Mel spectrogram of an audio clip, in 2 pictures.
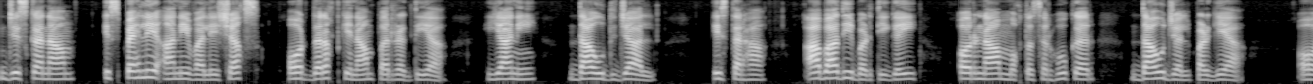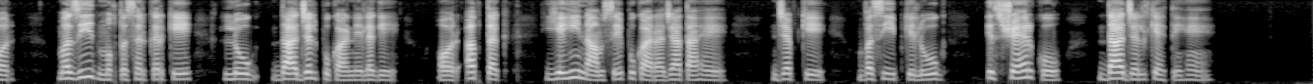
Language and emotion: Urdu, neutral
